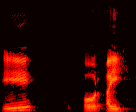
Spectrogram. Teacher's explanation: ये होगा एत और ऐत, एत और ऐत, तो एत का तय से द बन जाता है और द में ऐ, तो एदयितो, इन दोनों वर्णों का उच्चारण एदयितो कंठ तालु, ऐदयितो कंठ तालु, यानी कि ए वर्ण और ऐ वर्ण, इन दो वर्णों का जो उच्चारण होता है वह कंठ तालु से होता है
